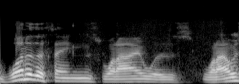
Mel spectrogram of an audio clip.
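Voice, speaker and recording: With an unremarkable speaking voice, a man talks at a moderate pace using lively intonation. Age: 50s. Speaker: research biochemist. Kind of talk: interview.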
